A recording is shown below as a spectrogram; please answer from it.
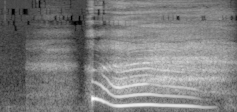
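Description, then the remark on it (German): A voice acts out the character Clara's long, bored yawn while reading the children's story "Claras große Gemütlichkeit": a breathy intake, then a drawn-out voiced sigh that drops in pitch and trails off, fairly loud, with no other sounds. “Gähnt Clara gelangweilt.”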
